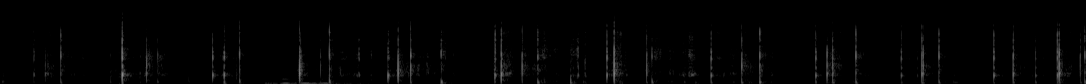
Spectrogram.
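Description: Fingertips and nails tap and scratch a medium frosted plastic jar with white contents. Quick, dry clicks come in uneven bursts with faint scratchy rasps between them. Each tap dies away almost at once, and the sound stays quiet and light in the low end.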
